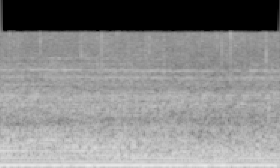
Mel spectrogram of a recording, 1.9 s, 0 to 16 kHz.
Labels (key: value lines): label: anthrophony, boat engine
recorder: SoundTrap 300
